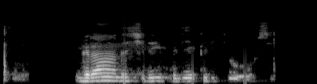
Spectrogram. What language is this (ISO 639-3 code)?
pus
